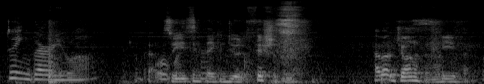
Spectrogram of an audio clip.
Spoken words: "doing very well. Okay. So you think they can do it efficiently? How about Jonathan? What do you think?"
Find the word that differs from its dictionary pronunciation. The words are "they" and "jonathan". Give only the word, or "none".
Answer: none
